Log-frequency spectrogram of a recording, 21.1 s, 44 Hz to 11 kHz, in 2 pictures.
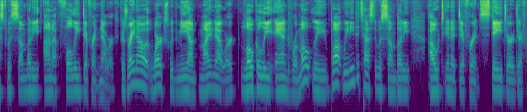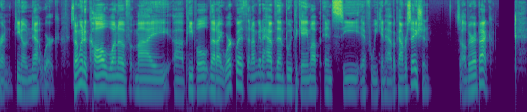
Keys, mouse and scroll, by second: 20.5 click.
